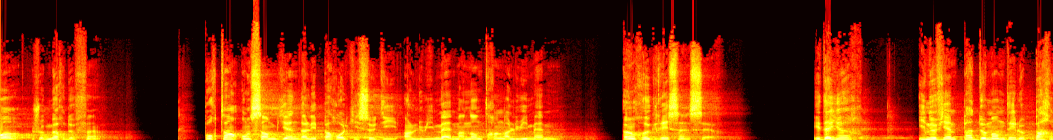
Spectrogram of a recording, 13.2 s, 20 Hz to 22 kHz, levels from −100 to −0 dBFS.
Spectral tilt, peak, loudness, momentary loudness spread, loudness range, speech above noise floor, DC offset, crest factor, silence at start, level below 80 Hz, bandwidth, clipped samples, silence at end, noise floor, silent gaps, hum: -3 dB/octave; 0 dBFS; -13 LUFS; 11 LU; 4 LU; 75 dB; under 0.1%; 16 dB; 0 s; -52 dBFS; 19.5 kHz; under 0.1%; 0 s; -89 dBFS; none; none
